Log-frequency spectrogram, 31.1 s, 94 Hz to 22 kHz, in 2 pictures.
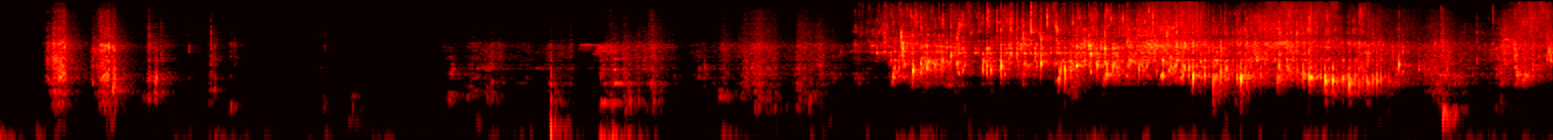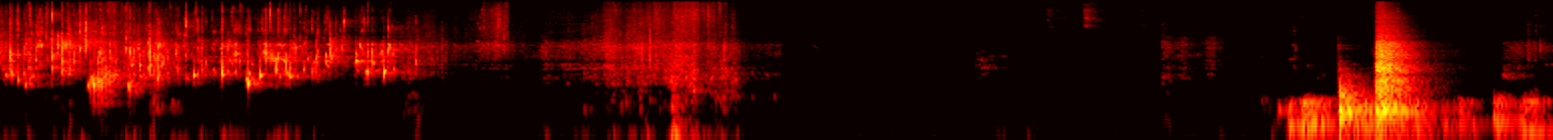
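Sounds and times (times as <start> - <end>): water running from a tap: 8.6 - 20.2, 21.6 - 22.9.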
